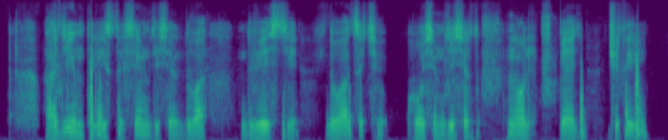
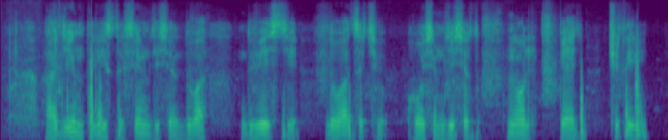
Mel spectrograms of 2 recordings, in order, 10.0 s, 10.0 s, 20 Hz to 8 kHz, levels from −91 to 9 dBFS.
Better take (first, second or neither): second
